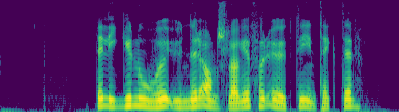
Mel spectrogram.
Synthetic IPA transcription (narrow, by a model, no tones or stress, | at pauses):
d̪̥eːlɪɡəɳuːəʔʉnəɾɑnʃlɑːɡəfɔɾøːkt̪əɪnt̪ʰɛkt̪əɾ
